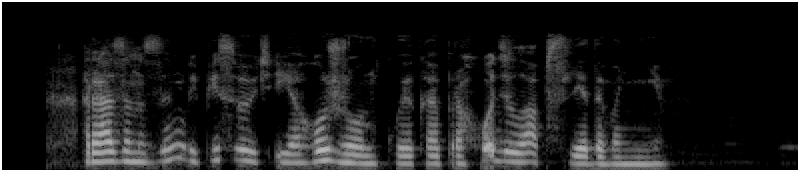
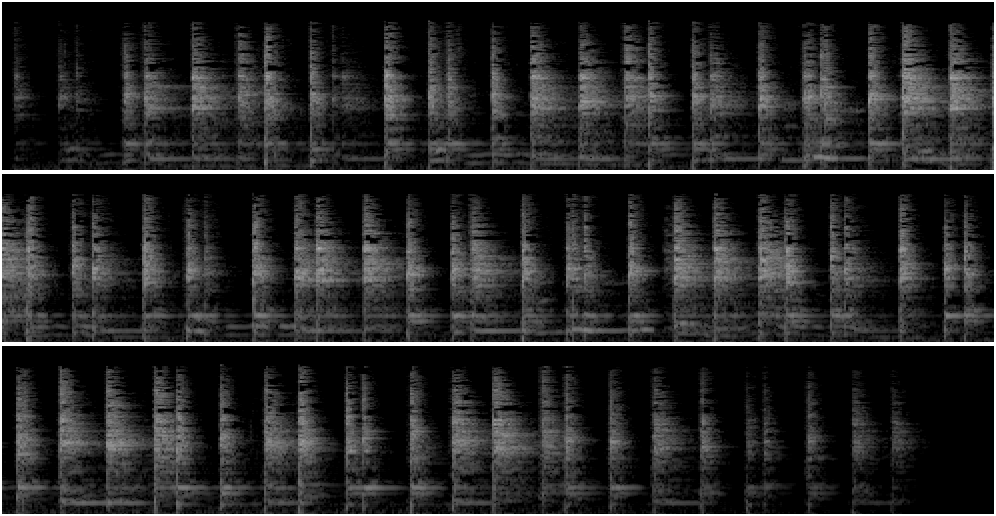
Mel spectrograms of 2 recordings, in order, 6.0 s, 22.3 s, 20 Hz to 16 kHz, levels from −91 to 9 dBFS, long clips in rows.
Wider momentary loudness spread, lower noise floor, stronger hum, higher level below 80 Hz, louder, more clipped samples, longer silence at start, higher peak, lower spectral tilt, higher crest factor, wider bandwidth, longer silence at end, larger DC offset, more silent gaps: second, 10 LU vs 13 LU; first, -82 dBFS vs -59 dBFS; neither; first, -64 dBFS vs -74 dBFS; about the same, -31 LUFS vs -33 LUFS; neither; first, 0.5 s vs 0.1 s; about the same, -12 dBFS vs -14 dBFS; first, -6.5 dB/octave vs 1 dB/octave; about the same, 18 dB vs 22 dB; second, 8 kHz vs 11 kHz; first, 1 s vs 0.7 s; neither; neither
